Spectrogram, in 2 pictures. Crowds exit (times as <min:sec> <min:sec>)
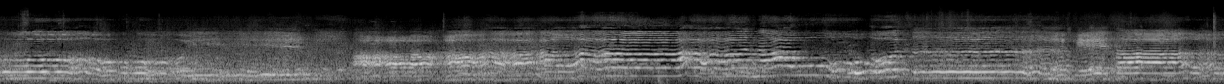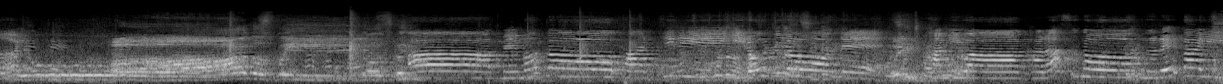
0:13.3 0:21.8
